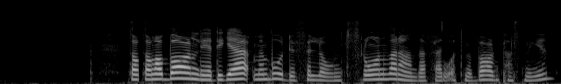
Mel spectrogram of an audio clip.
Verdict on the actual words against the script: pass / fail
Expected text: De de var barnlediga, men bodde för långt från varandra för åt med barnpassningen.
pass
